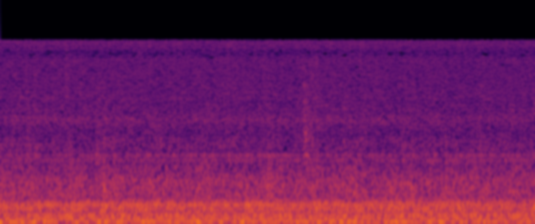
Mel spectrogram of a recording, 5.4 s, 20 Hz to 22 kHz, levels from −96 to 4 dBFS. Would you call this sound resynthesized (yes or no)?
no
